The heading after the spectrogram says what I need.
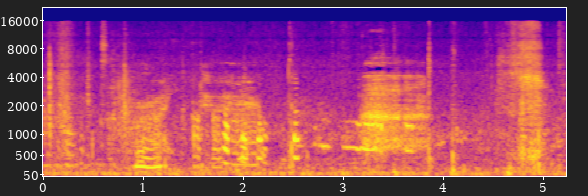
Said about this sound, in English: Here are the dirty chickens.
